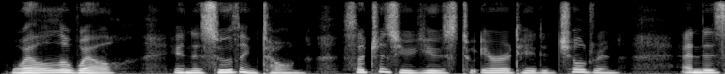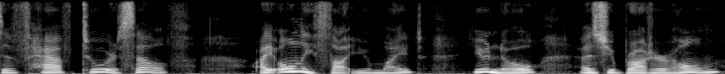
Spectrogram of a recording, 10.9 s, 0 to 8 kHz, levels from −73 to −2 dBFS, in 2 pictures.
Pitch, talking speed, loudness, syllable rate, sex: 195 Hz, 175 wpm, -16 LUFS, 3.5 syllables/s, female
